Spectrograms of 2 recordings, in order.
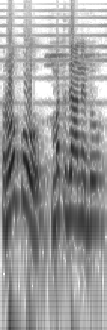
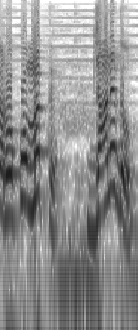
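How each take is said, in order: First: The pause comes after 'roko'. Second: The pause comes after 'mat'.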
